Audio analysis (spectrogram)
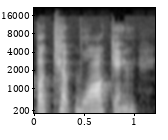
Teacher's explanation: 이렇게 자음이 연결이 많이 되어 있을 때는 중간에 T를 삭제해서 발음 안 하셔도 돼요.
